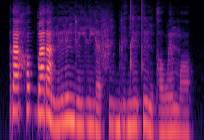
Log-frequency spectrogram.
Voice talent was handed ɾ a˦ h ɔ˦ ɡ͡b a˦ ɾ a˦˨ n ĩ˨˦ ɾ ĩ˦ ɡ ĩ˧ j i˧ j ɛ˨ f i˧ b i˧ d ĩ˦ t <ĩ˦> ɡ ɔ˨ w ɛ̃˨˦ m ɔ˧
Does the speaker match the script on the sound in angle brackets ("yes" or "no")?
no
